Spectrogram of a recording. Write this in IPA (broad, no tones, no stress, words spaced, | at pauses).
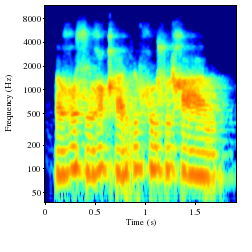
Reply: ɐʁʷe seʁʷɘ qʰɘryɭ χʷɘsʷeɭχaːʊ̯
